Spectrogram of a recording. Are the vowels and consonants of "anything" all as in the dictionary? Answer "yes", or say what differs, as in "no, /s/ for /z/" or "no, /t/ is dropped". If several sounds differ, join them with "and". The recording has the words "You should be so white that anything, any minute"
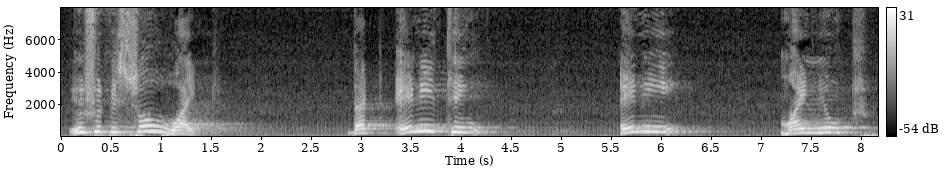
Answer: no, /t/ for /θ/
